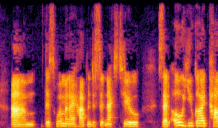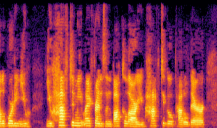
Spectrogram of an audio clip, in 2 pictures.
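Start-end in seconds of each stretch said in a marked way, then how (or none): none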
